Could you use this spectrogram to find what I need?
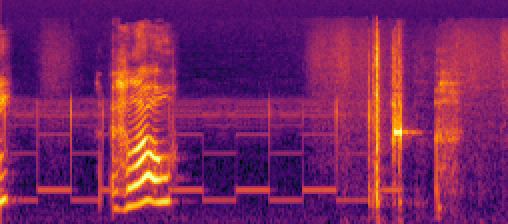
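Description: An alarm clock beeps repeatedly.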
